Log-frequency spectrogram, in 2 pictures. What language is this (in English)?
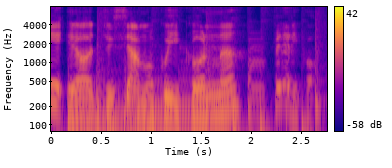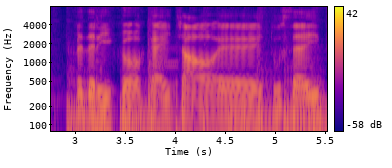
Italian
